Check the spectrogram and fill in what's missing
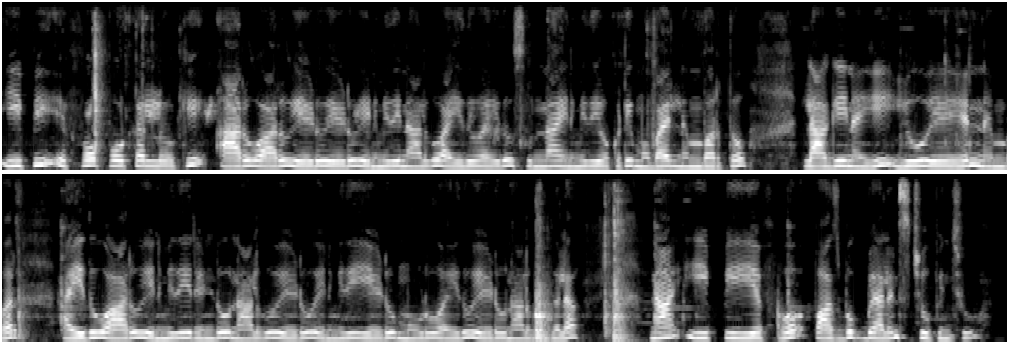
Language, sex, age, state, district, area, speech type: Telugu, female, 30-45, Andhra Pradesh, Visakhapatnam, urban, read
